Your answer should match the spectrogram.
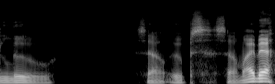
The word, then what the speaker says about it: Luo: I've been saying Lo, but they say Lou.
